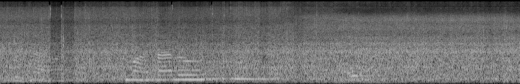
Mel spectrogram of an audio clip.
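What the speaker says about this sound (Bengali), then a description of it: "মুষলধারে বৃষ্টি যাকে বলে সেটাই আমরা দেখতে পাচ্ছি।" Heavy downpour drenching a rainforest, a dense steady roar of rain throughout, with a voice singing briefly over it near the start.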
